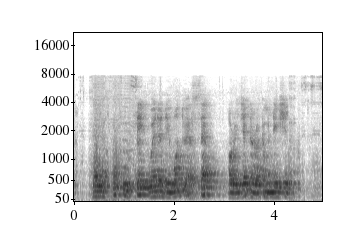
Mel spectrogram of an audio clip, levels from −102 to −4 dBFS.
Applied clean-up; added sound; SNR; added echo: neural separator model SepFormer DNS4.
